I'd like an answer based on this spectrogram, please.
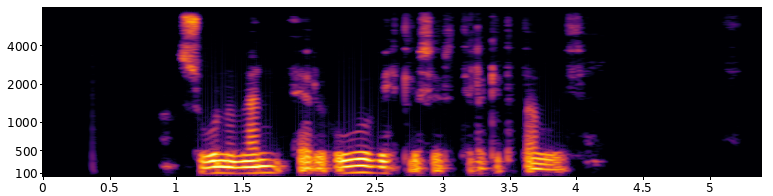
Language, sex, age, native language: Icelandic, male, 30-39, Icelandic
